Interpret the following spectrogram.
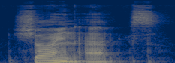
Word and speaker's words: sinh: And then finally, we have tanh x, or some people pronounce it fan x. This is defined as shine x, or sinh x, over cosh x, which equals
